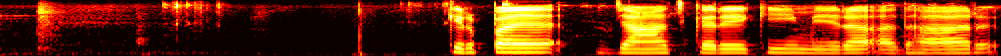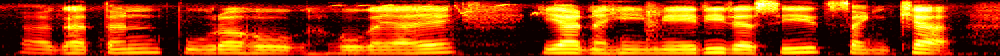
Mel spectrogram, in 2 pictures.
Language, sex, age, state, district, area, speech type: Hindi, female, 45-60, Madhya Pradesh, Seoni, urban, read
